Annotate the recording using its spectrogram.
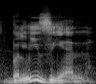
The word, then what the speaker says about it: Belizean: Wait, did I say that right? Belize? Belizean. That's how you say it.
